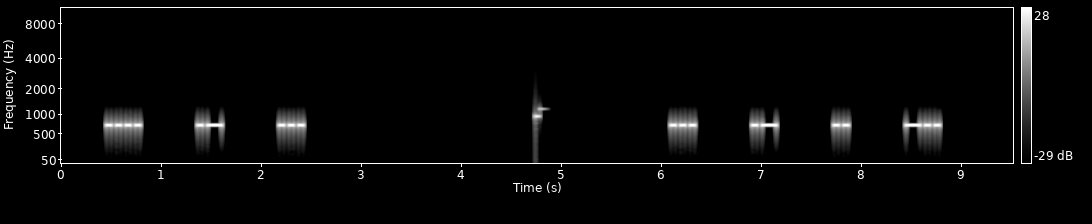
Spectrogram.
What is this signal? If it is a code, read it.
Morse code, heard as a keyed tone, about 25 wpm, spaced as for 12 wpm, 700 Hz. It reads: HAS SAID
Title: 4x Character Spacing - Top 100 Words - 25wpm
